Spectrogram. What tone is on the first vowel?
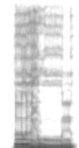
high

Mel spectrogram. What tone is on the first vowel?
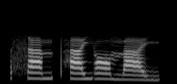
high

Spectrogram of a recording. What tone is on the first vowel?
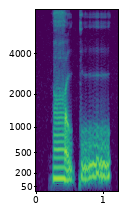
low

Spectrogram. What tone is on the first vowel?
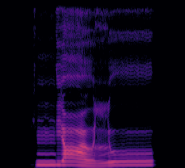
falling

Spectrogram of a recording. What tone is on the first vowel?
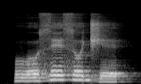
low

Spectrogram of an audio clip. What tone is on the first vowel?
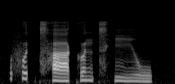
high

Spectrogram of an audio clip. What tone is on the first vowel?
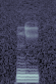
high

